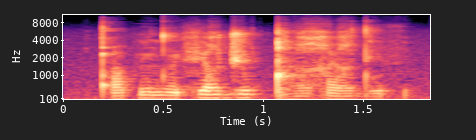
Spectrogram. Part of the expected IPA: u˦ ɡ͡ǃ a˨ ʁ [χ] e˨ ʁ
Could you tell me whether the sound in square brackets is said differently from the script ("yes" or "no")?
no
